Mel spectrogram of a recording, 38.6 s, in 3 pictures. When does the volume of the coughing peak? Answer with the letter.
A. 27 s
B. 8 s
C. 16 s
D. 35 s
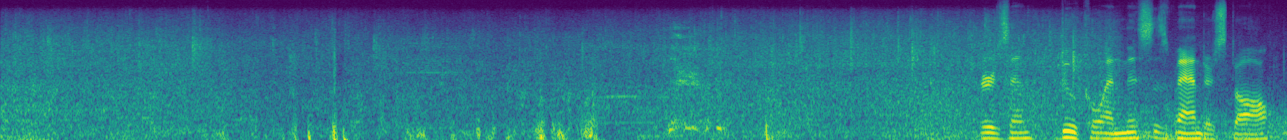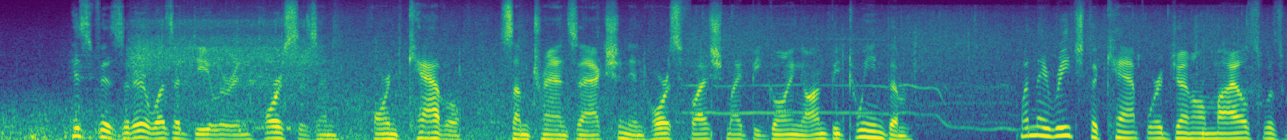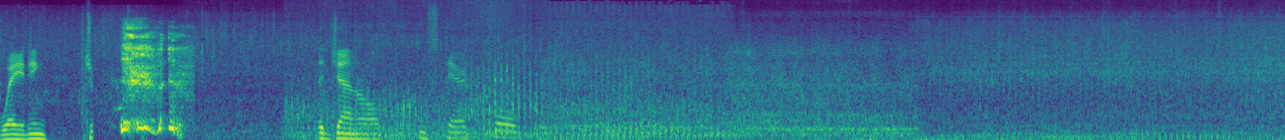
A.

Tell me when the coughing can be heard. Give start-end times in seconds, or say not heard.
6.7-7.5, 15.2-16.0, 26.9-27.7.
